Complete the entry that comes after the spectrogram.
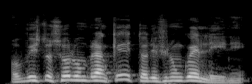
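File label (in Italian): "filunguellin o", vocabolario dialettale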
